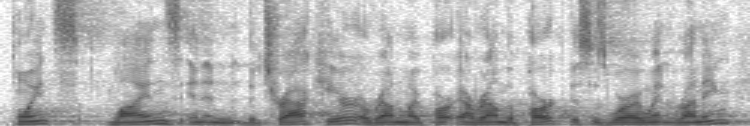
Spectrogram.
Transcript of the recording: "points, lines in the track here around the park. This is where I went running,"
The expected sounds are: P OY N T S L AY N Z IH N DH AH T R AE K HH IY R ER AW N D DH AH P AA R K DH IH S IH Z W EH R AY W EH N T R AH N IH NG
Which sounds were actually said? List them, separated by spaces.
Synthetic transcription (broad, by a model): P OY N T S L AY N Z IH N DH AH T R AE K HH IY R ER AW N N DH AH P AA R K DH IH S IH Z W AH R AY W EH N T R AH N IH NG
